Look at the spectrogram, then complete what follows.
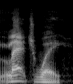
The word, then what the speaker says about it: Alachua: can't even pronounce that I lived in a town once that was spelled Alachua a-l-a-t-c-h-u-a Alachua and everybody there called it latchway latch way this is Florida that's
